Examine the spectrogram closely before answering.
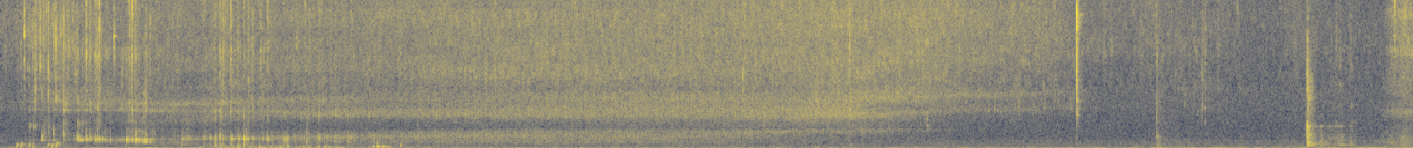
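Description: Carbonated lemon-lime soda poured from a can into a glass, fizzing as it fills. A few knocks and clinks of the glass and can come in the first seconds and near the end.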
